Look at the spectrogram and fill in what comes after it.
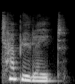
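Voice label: "tabulate", British English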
